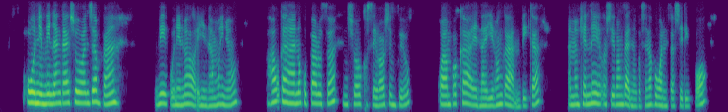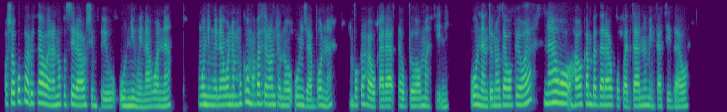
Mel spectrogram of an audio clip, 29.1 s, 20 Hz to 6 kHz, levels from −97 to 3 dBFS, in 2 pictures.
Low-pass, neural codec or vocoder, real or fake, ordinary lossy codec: 5.4 kHz; codec, 16 kHz, 0.8 kbps, ZipCodec; fake; Opus, 24 kbps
